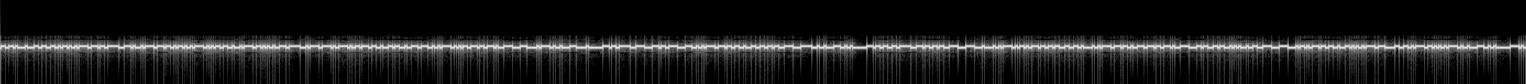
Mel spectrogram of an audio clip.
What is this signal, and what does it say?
RTTY, about 45.45 baud. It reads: GUIDE THE DESPERATE PLANES HOME. TO ONE PILOT, IT LOOKED LIKE A HOLLYWOOD PREMIERE,
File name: fsk170 / USS-New-Jersey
